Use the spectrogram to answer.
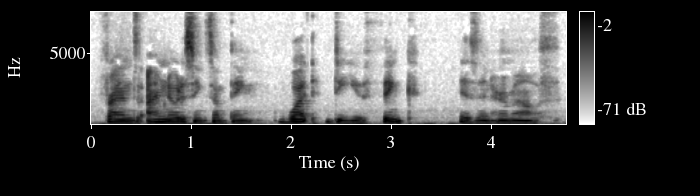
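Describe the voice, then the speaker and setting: Her deep voice carries a children's storybook read aloud in a teacherly style. She leans into dramatic emphasis, drops into hushed moments, and chats with the young audience in asides.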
